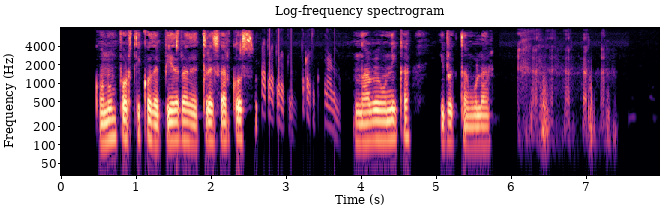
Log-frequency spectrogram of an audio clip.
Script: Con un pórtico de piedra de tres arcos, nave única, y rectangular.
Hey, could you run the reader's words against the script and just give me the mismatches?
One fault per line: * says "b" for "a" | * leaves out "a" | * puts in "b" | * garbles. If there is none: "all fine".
all fine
